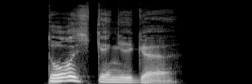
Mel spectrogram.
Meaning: inflection of durchgängig: 1. strong/mixed nominative/accusative feminine singular 2. strong nominative/accusative plural 3. weak nominative all-gender singular
- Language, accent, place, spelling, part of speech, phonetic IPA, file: German, Germany, Berlin, durchgängige, adjective, [ˈdʊʁçˌɡɛŋɪɡə], De-durchgängige.ogg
